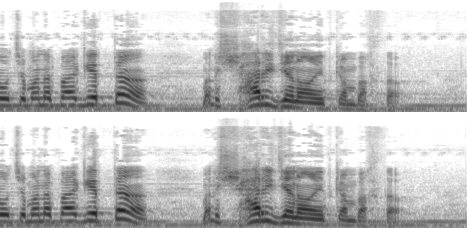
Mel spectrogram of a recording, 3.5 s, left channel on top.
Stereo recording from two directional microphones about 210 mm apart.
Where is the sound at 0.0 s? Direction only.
5° right (ahead or behind).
